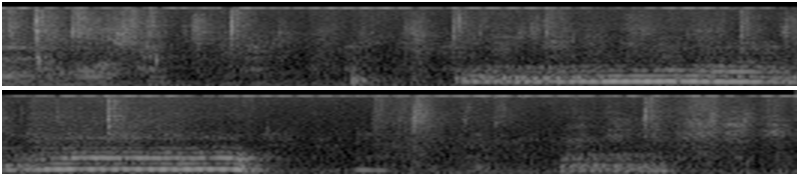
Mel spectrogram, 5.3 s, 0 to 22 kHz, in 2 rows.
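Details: Schipperke indoors at Ebony's 9th birthday party in April 2013 gives a steady, sustained whining howl lasting about two seconds, followed later by a shorter, softer whine, with scattered human voices around it.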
